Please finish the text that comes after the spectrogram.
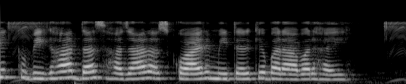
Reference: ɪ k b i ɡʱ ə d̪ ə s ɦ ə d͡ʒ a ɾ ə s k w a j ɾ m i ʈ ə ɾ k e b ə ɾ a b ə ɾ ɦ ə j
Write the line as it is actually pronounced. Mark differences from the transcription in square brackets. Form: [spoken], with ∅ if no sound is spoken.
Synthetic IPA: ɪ k b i ɡʱ [a] d̪ ə s ɦ ə d͡ʒ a ɾ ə s k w a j ɾ m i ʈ ə ɾ k e b ə ɾ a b ə ɾ ɦ ə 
